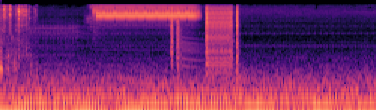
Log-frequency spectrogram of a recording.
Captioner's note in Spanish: escanneando... BZZRT 👎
